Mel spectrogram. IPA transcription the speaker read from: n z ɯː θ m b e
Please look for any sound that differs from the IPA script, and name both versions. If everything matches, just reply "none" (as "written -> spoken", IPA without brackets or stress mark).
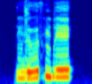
none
